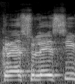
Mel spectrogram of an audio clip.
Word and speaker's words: Crassulaceae: चलो लिखो, cam plants लिख रहा है, देखो cam cycle CAM cam cycle was first observe in क्रैसुलेसी family, board पे स्पेलिंग लिखी हुई है, CRASSULACEAE, क्रैसुलेसी family, CRASSULACEAE, क्रैसुलेसी family, क्रैसुलेसी family, क्रैसुलेसी family.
